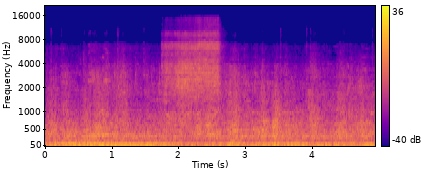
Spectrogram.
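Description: Narrow gauge passenger train rolling slowly, its wheels rumbling with scattered light clicks on the rails. A short burst of hissing comes about two seconds in and lasts under a second.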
